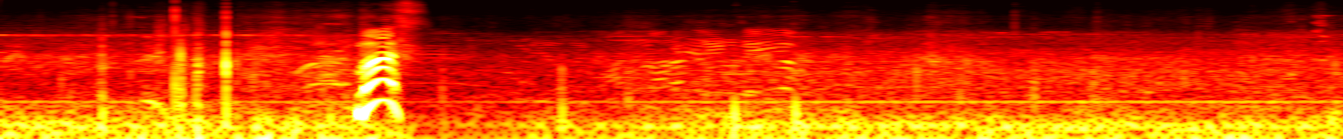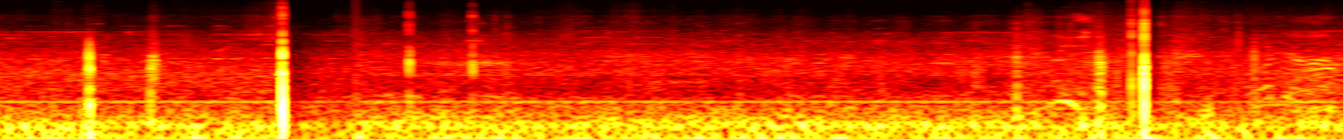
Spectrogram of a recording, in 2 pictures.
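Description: A cricket bat sharply strikes a ball.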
